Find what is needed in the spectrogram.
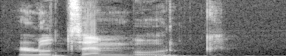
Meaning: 1. Luxembourg, Luxembourg City (the capital city of Luxembourg) 2. member of the House of Luxembourg (royal German family in the Middle Ages)
- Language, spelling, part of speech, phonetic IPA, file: Czech, Lucemburk, proper noun, [ˈlut͡sɛmburk], Cs-Lucemburk.ogg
